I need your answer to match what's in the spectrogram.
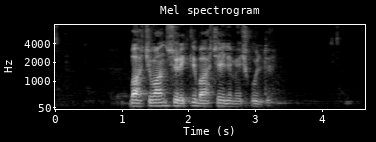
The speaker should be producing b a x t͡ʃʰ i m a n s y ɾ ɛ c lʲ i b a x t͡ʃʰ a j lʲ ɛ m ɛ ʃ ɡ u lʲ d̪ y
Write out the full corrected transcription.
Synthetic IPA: b a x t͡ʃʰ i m a n s y ɾ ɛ c lʲ i b a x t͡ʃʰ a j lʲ ɛ m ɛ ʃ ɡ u lʲ d̪ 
